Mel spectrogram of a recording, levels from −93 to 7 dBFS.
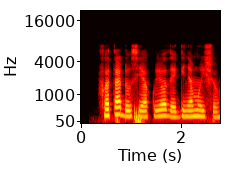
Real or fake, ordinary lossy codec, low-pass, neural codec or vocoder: real; none; 7.2 kHz; none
